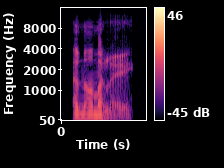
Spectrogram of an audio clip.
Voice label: "anomaly", British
